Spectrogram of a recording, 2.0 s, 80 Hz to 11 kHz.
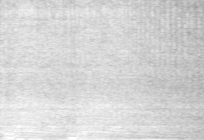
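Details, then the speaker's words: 1985 BMW 635CSi E24, first time running in 12 years after crank sensor fix and fuel: smooth even rev climbing and settling cleanly, not skipping a beat; normal revving. "running like an absolute champ I mean not even skipping a beat"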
